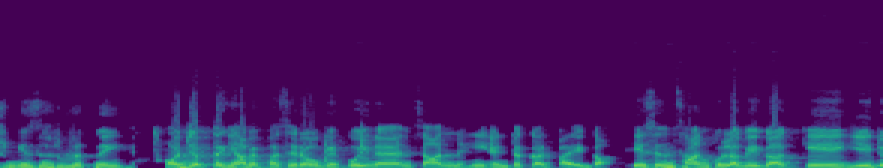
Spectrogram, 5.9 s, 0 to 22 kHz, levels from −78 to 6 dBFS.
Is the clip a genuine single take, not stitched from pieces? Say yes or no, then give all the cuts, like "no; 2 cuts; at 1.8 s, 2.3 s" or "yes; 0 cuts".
no; 2 cuts; at 1.0 s, 4.1 s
